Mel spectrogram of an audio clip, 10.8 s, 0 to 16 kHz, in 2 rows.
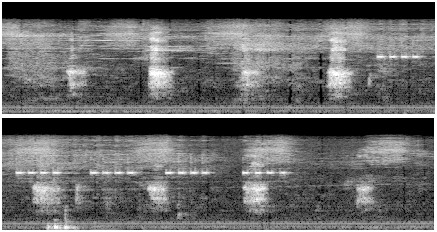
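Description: A 3.5-minute workout timer alarm at a boot camp session sounds with repeated electronic beeping bursts, some in quick rapid trains, loud and close over a steady background hum.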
